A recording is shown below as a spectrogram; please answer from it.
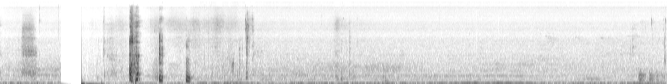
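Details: A few sharp, harsh, frenzied cough bursts close together early on, then long quiet stretches with low room hum; cough.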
